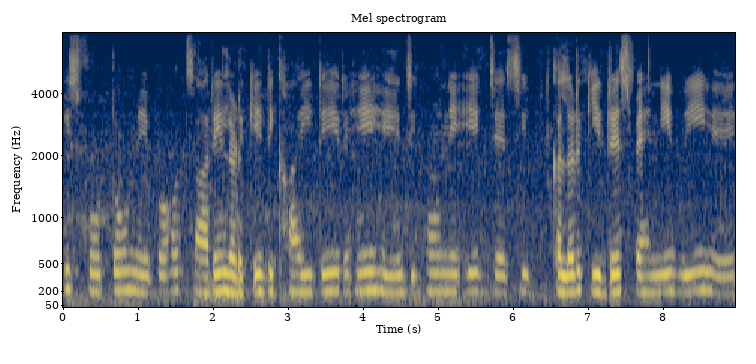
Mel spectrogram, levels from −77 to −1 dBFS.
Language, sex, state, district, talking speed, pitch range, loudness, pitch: Hindi, female, Uttar Pradesh, Lucknow, 125 wpm, 185-200 Hz, -17 LUFS, 190 Hz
